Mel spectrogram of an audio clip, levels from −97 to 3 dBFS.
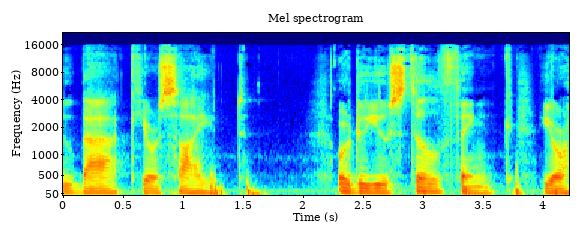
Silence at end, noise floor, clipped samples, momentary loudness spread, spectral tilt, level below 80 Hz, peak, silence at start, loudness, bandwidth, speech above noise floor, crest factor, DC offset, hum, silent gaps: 0 s; -47 dBFS; under 0.1%; 16 LU; -3.5 dB/octave; -34 dBFS; 0 dBFS; 0 s; -17 LUFS; 17 kHz; 28 dB; 18 dB; under 0.1%; none; none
